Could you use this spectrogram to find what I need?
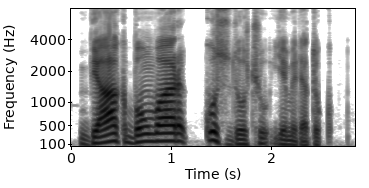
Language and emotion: Kashmiri, neutral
